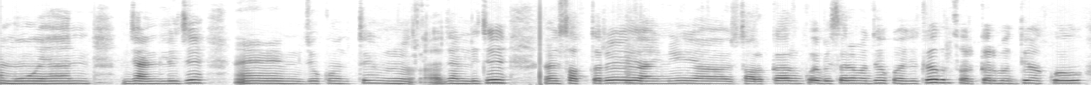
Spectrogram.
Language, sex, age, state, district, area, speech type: Odia, female, 18-30, Odisha, Kendujhar, urban, spontaneous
